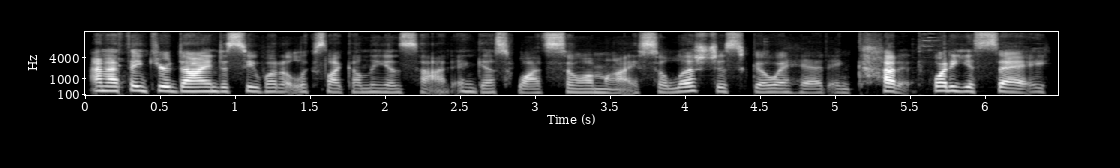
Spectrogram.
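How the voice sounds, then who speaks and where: Woman doing a cooking demo at home, smooth clear voice, chatty, thinks out loud, dry close sound. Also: fairly low pitch, a little fast, no room sound. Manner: chatty, thinks aloud while working. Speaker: cooking show host. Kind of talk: casual cooking demonstration.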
